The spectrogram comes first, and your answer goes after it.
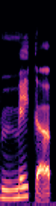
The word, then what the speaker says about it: makeup: And critically, the stress is on the first syllable. Makeup. Ah, stress is key. It's absolutely key. Compare it to the verb forms we just discussed. Reconciliation, makeup, invention, makeup. The stress is on up.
